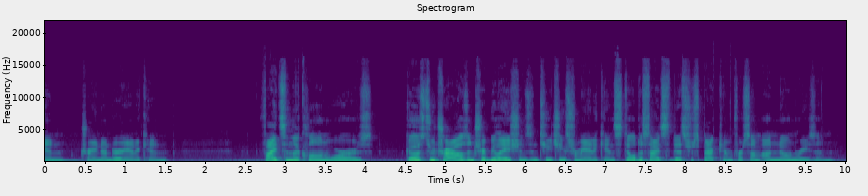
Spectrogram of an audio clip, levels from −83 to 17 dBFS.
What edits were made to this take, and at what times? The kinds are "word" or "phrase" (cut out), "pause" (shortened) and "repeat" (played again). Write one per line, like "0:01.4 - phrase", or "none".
0:04.5 - pause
